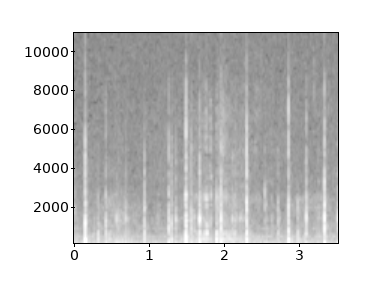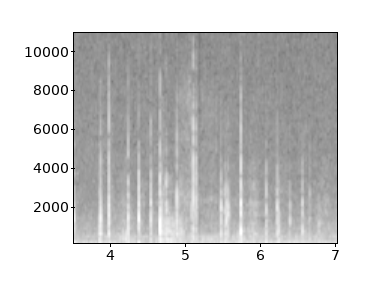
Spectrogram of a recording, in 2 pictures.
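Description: Fingers tap on a delivered cardboard subscription box, giving many short, dry, crisp taps with quick decay over a low steady background hum. Soft scratchy brushing sounds fill the gaps between taps.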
